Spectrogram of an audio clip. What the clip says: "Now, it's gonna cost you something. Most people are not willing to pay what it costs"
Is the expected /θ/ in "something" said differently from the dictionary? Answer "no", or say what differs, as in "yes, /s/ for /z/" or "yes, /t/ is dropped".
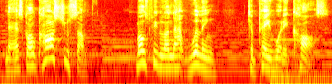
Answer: no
